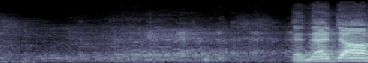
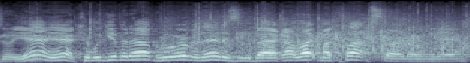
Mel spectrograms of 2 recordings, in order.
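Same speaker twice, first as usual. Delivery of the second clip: hyping the crowd; 4 semitones higher, 7 dB louder than usual. Real, not acted.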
